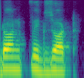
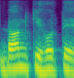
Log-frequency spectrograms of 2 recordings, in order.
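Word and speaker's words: Don Quijote: गया था, ठीक है, जिसको भारत में लोग कहते हैं डॉन क्विक्सोट। हाँ, राइट। तो उसका प्रोनाउंसिएशन डॉन किहोते है।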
